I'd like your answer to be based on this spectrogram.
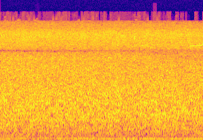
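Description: A mountain stream in a rocky valley rushes steadily, a dense close-up wash of flowing water filling the whole moment with no pauses or voices.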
